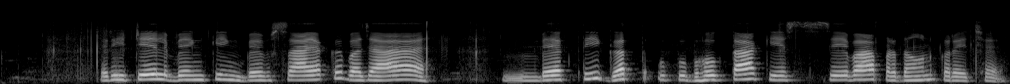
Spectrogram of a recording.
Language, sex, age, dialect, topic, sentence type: Maithili, female, 41-45, Eastern / Thethi, banking, statement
